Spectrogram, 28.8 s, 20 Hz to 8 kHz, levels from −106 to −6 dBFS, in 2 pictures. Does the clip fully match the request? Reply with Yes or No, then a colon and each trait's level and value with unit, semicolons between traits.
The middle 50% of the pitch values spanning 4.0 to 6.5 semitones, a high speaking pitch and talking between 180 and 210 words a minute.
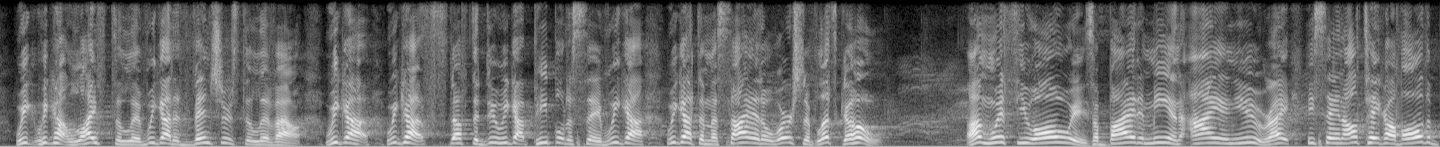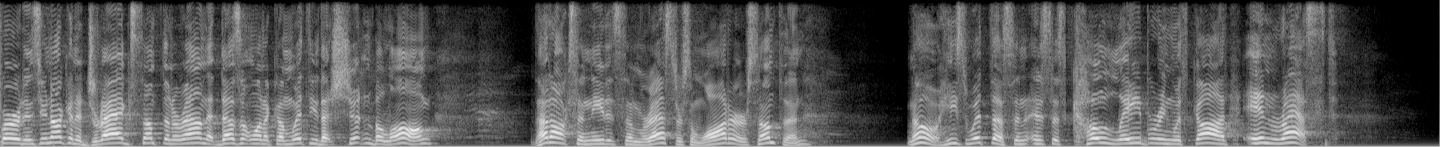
Yes: average, 4.3 semitones; high, 245 Hz; average, 195 wpm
